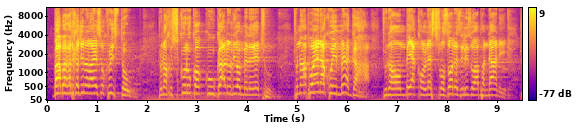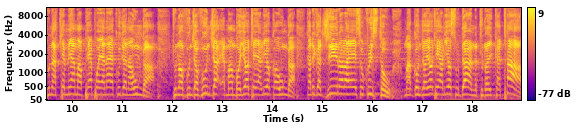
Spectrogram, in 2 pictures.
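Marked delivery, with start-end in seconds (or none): none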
